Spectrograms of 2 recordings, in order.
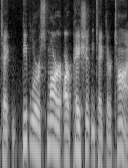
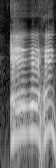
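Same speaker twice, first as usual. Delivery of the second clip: acted, very high, loud shout; 9 semitones higher, 5 dB louder than usual. Retelling a Japanese dub clip where Boomhauer shouts from a car: imitating Japanese-dub Boomhauer shouting. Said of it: "and then shouts out".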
